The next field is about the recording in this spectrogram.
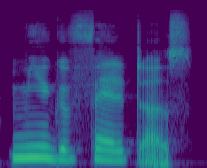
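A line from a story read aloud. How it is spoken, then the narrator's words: Whimpering. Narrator (German): wimmerte Helena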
